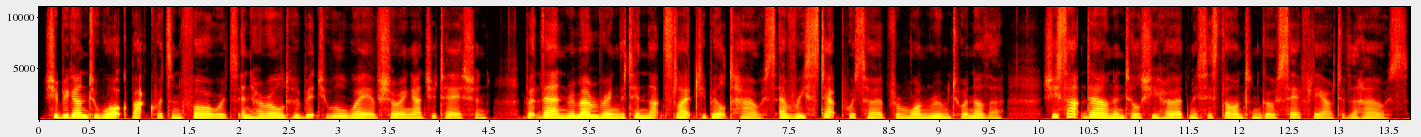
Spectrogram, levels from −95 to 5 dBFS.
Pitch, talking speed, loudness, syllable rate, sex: 190 Hz, 205 wpm, -21 LUFS, 5.5 syllables/s, female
